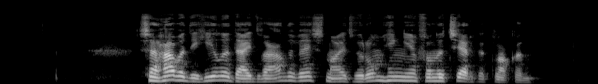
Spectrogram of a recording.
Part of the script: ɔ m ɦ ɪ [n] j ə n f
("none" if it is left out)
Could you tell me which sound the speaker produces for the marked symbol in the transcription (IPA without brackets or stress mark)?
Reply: ŋ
